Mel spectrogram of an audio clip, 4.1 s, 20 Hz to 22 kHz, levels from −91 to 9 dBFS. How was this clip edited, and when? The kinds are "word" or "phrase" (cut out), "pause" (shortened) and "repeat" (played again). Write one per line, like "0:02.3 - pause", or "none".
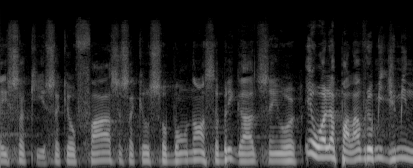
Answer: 0:03.0 - pause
